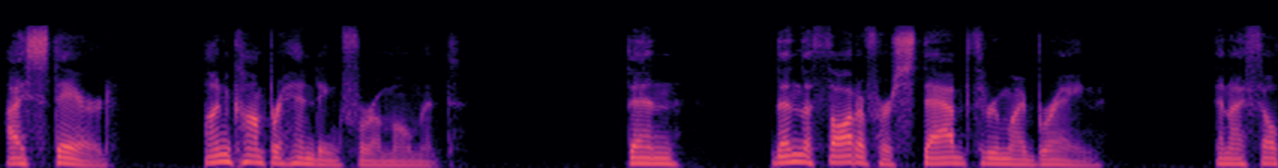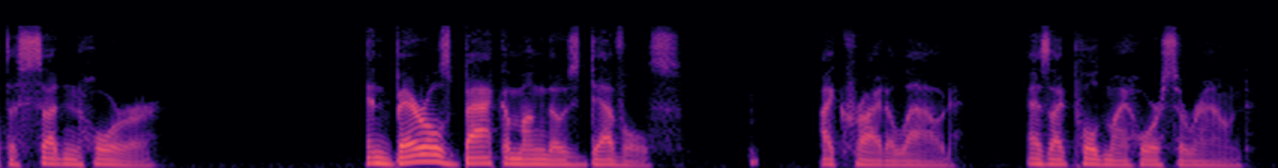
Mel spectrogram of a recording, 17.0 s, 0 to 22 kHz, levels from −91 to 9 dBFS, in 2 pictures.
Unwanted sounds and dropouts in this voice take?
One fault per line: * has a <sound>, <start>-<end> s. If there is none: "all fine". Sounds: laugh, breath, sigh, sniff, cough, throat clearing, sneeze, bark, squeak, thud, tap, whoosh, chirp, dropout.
* has a laugh, 13.5-13.6 s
